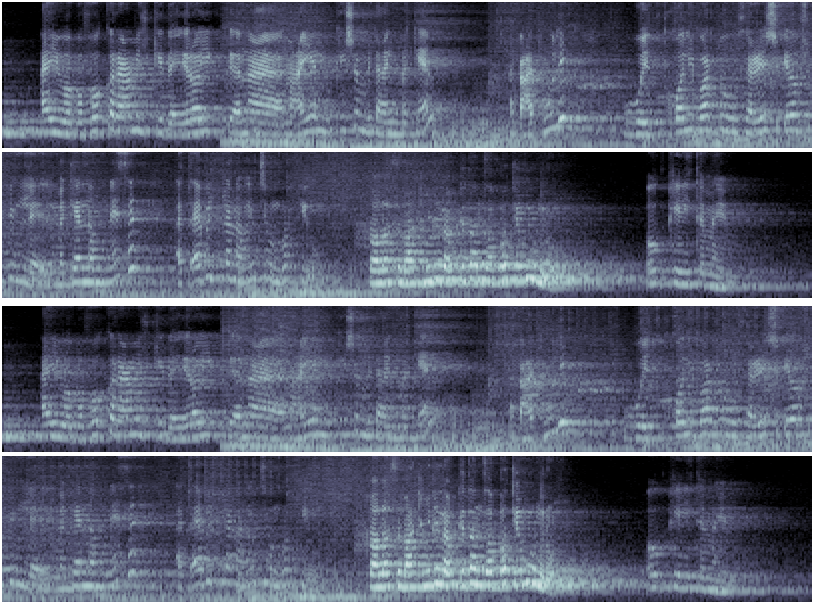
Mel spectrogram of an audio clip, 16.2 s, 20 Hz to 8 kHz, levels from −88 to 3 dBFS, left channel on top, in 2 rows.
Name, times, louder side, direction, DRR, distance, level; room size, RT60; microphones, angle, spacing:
voice 1, 0.4-4.4 5.1-5.9 6.2-11.3 14.5-15.4, left 3 dB, 45° left, 7 dB, 0.9 m, -26 dB
sound 1, 2.2-12.5, equal, 25° right, 2.2 m, -33 dB
voice 2, 11.7-13.7, right 1 dB, 65° right, 7 dB, 1.1 m, -16 dB
17.0 x 11.0 x 5.1 m, 2.5 s
head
